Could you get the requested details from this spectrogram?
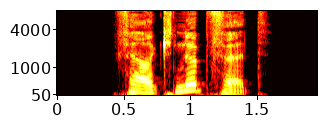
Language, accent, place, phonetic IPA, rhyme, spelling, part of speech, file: German, Germany, Berlin, [fɛɐ̯ˈknʏp͡fət], -ʏp͡fət, verknüpfet, verb, De-verknüpfet.ogg
- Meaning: second-person plural subjunctive I of verknüpfen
